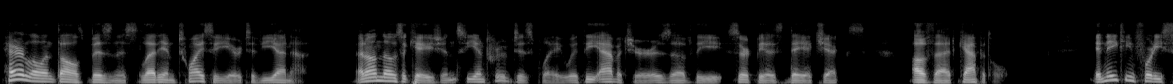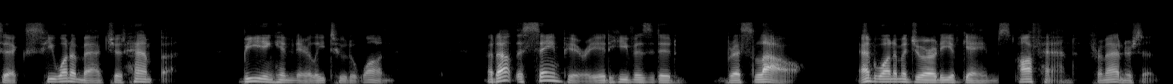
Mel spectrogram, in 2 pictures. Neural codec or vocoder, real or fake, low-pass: codec, 24 kHz, 0.9 kbps, WavTokenizer, medium speech release version 2; fake; 7.2 kHz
